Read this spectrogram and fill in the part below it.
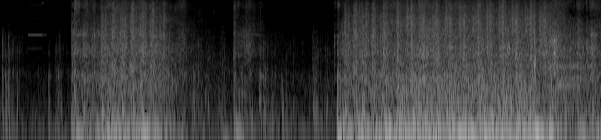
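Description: Bursts of SMG gunfire in Counter-Strike, rapid and dense, with a short volley, a pause and a longer sustained barrage, loud and close without talking.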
